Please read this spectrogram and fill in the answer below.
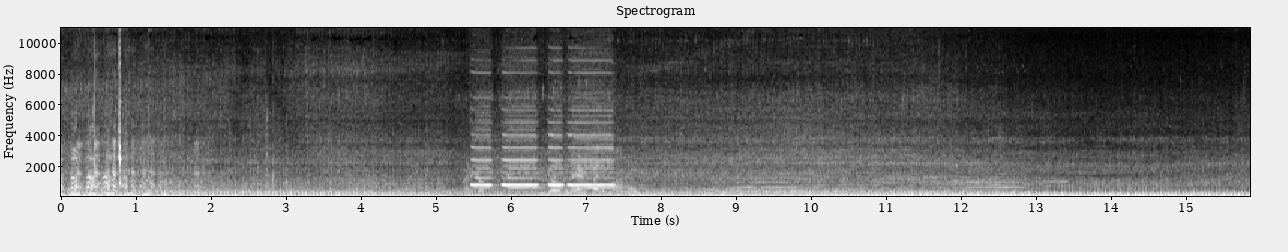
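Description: A small engine runs steadily, drawn in a low drone, from a ride-on speeder car on a miniature railway. About six seconds in, a miniature train's whistle gives a few short loud blasts, and fainter whistle tones follow a few seconds later.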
